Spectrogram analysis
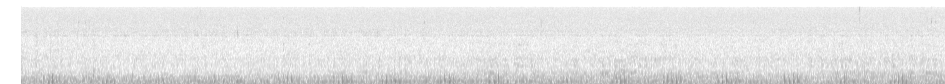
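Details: Ragdoll kittens raised in a home cattery without cages in central Kansas purr steadily. It is a low, rough, continuous rumble pulsing in a fast, even rhythm, with a few faint ticks above it.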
